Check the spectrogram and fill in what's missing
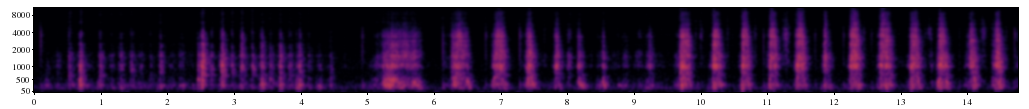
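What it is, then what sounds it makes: Scratch-art card scraped with a wooden stick. A wooden stick is scratched across a flat scratch-art picture card lying on a table, a thin solid sheet with a black wax coating over colored paper, removing the black coating. Quick, dry, rasping strokes repeat in an uneven rhythm, with one longer continuous scrape near the middle; the strokes grow louder and more evenly spaced toward the end, with a bright, papery texture.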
